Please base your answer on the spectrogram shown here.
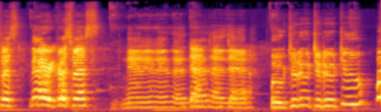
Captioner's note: humming song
